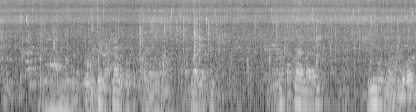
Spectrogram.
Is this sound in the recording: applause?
no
